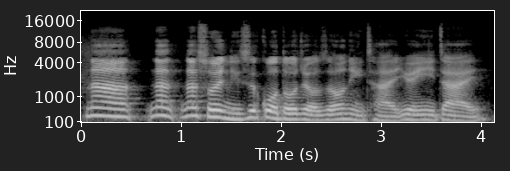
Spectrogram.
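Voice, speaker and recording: A podcast host with a mid-range voice keeps a casual chat going. The host prompts the guest with short questions and reacts quickly to each turn. The delivery stays relaxed and conversational. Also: medium pitch.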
